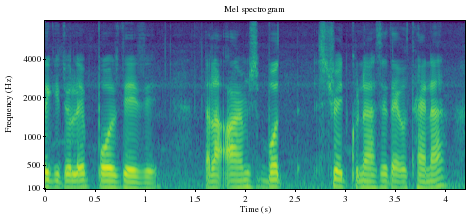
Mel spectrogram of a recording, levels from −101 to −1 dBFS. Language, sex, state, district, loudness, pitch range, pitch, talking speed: Nagamese, male, Nagaland, Dimapur, -17 LUFS, 110-125 Hz, 115 Hz, 185 wpm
